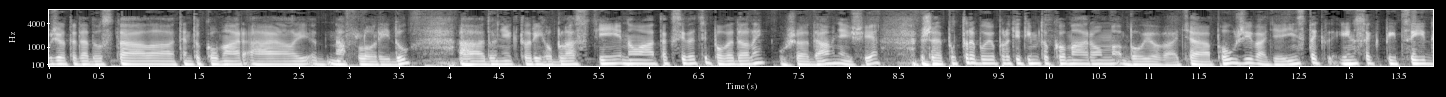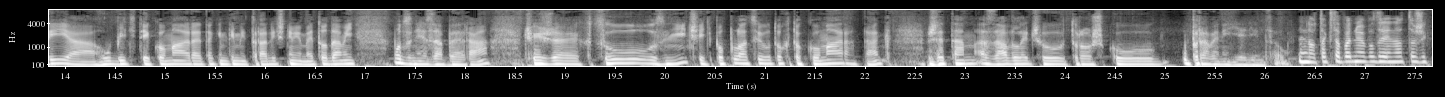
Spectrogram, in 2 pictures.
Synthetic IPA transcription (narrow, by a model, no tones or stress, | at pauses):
uʒɪalt̪ɛd̪ad̪ɔst̪alt̪ɛnt̪ɔkɔmaːɾajnaflɔɾid̪u | d̪ɔɲɪɛkt̪ɔɾiːɣɔblasciːnɔat̪aksiʋɛt͡sipɔʋɛd̪aliuʒd̪aːʊɲɛjʃɪɛʒɛpɔt̪ɾɛbujupɾɔcit̪iːmt̪ɔkɔmaːɾɔmbɔjɔʋacapɔuʒiːʋaɟɛint̪ɛinsɛkt̪it͡siːd̪iaɦubict̪ɪɛkɔmaːɾɛt̪ak̬iːmit̪iːmit̪ɾʔad̪it͡ʃniːmimɛt̪ɔːd̪amimɔd͡zɲɛzabɛɾaːt͡ʃiʒɛxt͡suːzɲit͡ʃicpɔpulaːt͡siut̪ɔxt̪ɔkɔmaːɾat̪aɡʒɛt̪amzaʋlɛt͡ʃuːt̪ɾɔʃkuupɾaʋɛniːɣjɛɟint͡sɔ̰ʊnɔt̪aksapɔɟmɛpɔzɾɪɛɟnat̪ɔʒɛ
